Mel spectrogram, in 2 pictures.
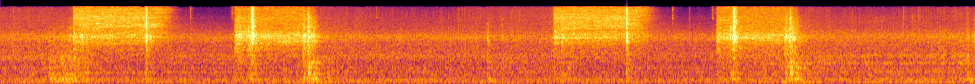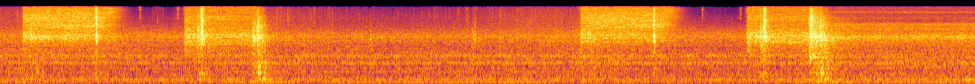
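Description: Air hisses in short bursts at regular intervals.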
